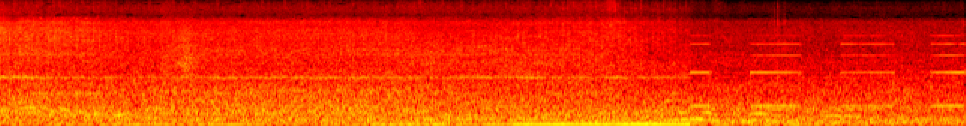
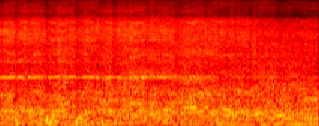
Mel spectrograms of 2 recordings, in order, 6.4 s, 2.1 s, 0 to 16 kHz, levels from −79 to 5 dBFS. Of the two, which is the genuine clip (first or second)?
first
